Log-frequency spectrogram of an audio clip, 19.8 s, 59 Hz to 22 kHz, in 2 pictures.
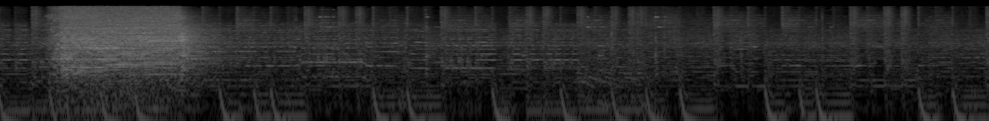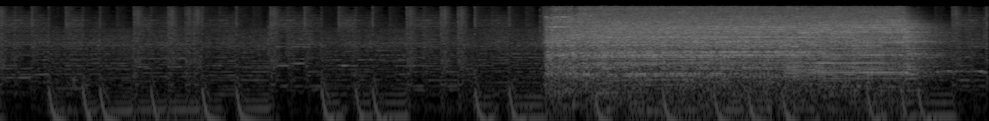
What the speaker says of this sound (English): Grab an 18mm socket and tighten these down.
